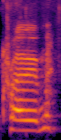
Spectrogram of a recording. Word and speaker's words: Crom: kromm is a brick crumb yep pronounced wrong but spelled crumb oh is it chrome it's pronounced chrome yes oh I know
